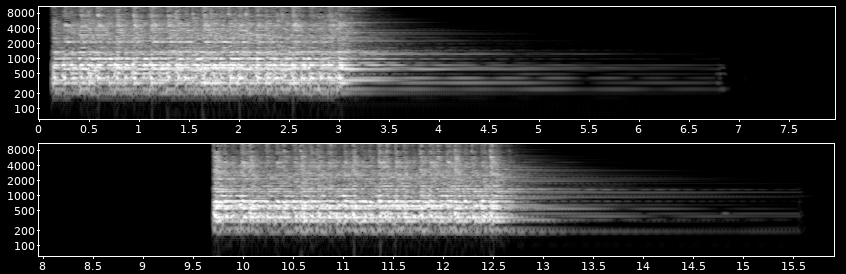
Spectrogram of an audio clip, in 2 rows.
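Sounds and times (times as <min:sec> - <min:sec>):
banjo plectrum tremolo: 0:00.2 - 0:05.4, 0:09.7 - 0:14.7.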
